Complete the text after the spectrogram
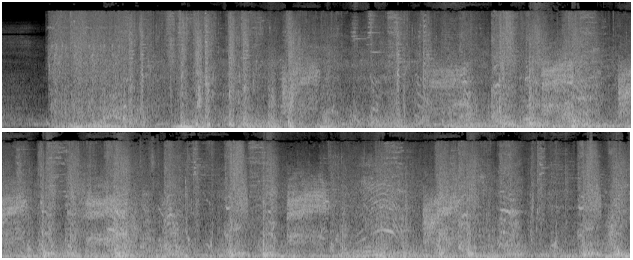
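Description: Blades slash and clang in a fast, busy fight.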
